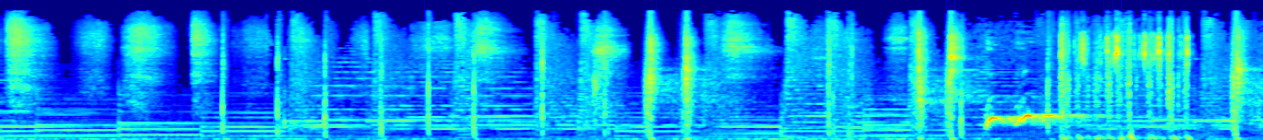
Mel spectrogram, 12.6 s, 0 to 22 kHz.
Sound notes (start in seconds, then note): 0.3 dramatic music; 6.6 bones clap; 10.7 scorpions scurry; 12.4 bones clap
